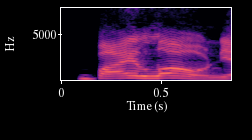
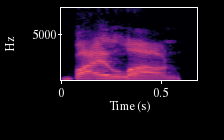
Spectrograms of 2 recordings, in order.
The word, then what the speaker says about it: Bailon: It was, oh my God, I always mispronounce her name. – Adrian. – Adrian Bailon. Bailon, yes, Bailon.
